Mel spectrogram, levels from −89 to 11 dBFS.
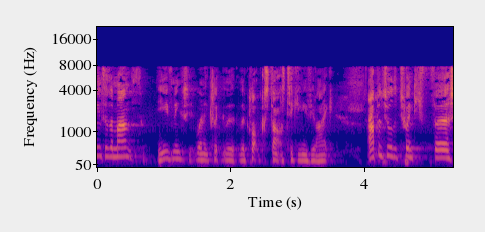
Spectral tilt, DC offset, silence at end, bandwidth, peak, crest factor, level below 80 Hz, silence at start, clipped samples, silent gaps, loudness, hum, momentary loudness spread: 0 dB/octave; under 0.1%; 0 s; 8 kHz; -6 dBFS; 26 dB; -74 dBFS; 0 s; under 0.1%; none; -28 LUFS; none; 16 LU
